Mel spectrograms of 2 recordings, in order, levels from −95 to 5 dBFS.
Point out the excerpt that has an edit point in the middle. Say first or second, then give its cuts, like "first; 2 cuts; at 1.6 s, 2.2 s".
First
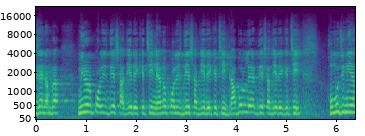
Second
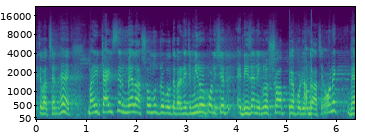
second; 1 cut; at 5.1 s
